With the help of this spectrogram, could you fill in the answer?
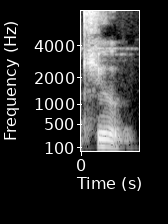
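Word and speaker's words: きゅう: और यहाँ पर 9 को भी प्रोनाउंस करने के 2 तरीके हैं। ओके। कु और क्यू। कु हो गया, की, यू, उ, क्यू। और यहाँ पर मैं बोलूँगा कि आप क्यू को यूज़ करें, क्योंकि क्यू जो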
